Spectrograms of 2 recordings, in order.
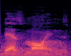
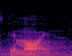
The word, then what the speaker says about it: Des Moines: It's not Des Moines, by the way, it's Des Moines. We had a teacher here years ago that pronounced it Des Moines. Des Moines. De Bear, see, Des Moines, it's like that.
